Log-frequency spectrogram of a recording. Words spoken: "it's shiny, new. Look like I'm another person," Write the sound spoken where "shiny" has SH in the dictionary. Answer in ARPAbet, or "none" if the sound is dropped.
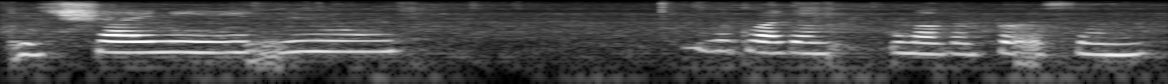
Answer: SH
